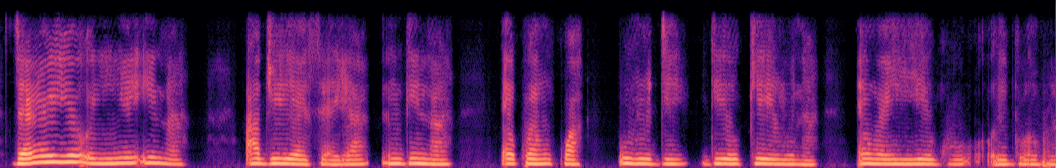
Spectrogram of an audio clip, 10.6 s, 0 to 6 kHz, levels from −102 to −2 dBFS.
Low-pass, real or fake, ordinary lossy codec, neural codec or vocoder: 5.4 kHz; fake; none; codec, 16 kHz, 2 kbps, FreqCodec, smaller model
